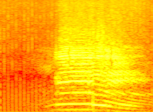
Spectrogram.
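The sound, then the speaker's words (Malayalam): A cow moos, calling for water: a single loud, long, low-pitched call of about a second, rich in harmonics and holding a steady tone that dips slightly before it fades, heard alone. “ആ പശുവിന് ഇച്ചിരി വെള്ളം കൊണ്ടുപോകണം എത്ര നേരമായിട്ട് കിടന്ന് വിളിക്കുന്നു”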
